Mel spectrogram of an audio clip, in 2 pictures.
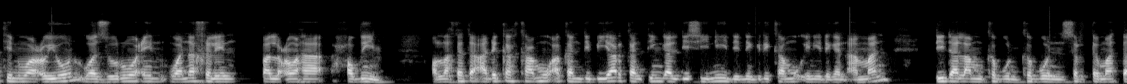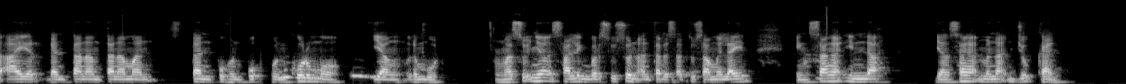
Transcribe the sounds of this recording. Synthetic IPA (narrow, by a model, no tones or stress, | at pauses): t̪ɪnwaʕujunwazuɾuʕɪnwanaxlɪn | t̪ɑlʕʊɦaħɑd̪im | ʔɑ̰lːɑhkat̪aʔa̰dəkahkamuʔa̰kandibiarkant̪iŋɡaldisinidinəɡɾikamuʔinidəŋana̰mãn | d̥idalamkəbʊnkəbʊnsərt̪əmat̪aʔaɪrdant̪anãmt̪anaman | d̥anpuɦʊnpuhʊnkɔrmə̃jaŋləmbʊt̪̚ | masʊʔɲasalɪŋbərsusʊna̰nt̪aɾasat̪usamãlaɪn | jaŋsaŋat̪indah | jaŋsaŋa̰t̪̚məna̰ɲd͡ʒʊʔkan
